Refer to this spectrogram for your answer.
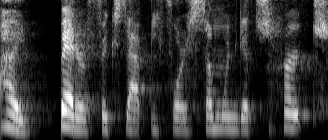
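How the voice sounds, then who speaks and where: A woman's put-on character voice, high in pitch and fairly slow, on a very clean recording with a silent background. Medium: read story.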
